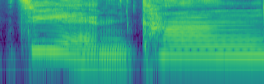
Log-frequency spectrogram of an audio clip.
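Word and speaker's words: 健康: 그럼 건강은 뭔가요 건강 건강이라는 표은 자 한어를 그대로 발음을 따와서 중국어로 찌엔 캉 찌엔 캉 찌엔 캉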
